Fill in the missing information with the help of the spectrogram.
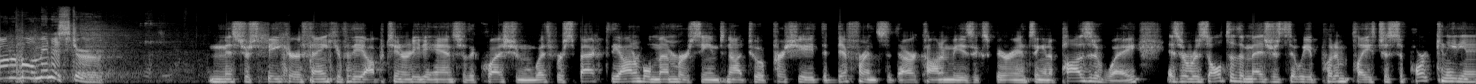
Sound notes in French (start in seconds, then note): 6.9 voix de l'interprète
